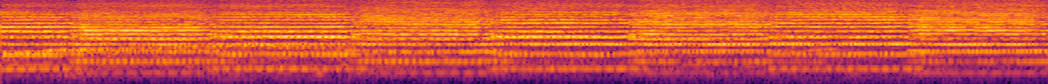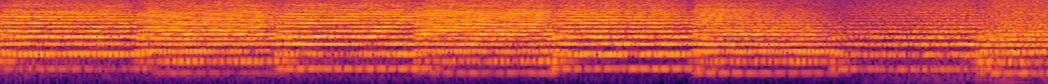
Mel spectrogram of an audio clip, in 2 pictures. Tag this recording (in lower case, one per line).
emergency vehicle
siren
fire truck (siren)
